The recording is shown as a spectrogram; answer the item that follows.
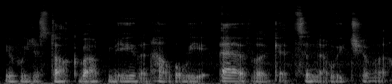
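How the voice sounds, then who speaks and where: A man playing a calm, flirtatious, obsessive assassin under interrogation in an ASMR audio drama, teasing and deliberate, with breathy murmurs. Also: mid-range voice, a little hiss or hum. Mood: coy, probing.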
